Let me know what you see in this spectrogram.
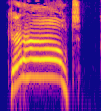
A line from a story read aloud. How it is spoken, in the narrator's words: Creighton yells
